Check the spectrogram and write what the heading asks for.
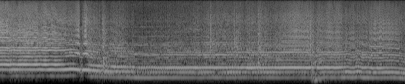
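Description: Male Hindustani khayal vocalist holding a long sung vowel in Raga Multani, gliding down to a lower note about a second in and sustaining it, over a steady tanpura drone.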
